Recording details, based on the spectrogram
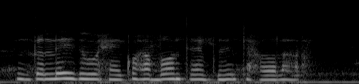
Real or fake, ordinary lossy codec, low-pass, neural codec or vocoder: fake; AAC, 48 kbps; 9.9 kHz; autoencoder, 48 kHz, 32 numbers a frame, DAC-VAE, trained on Japanese speech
